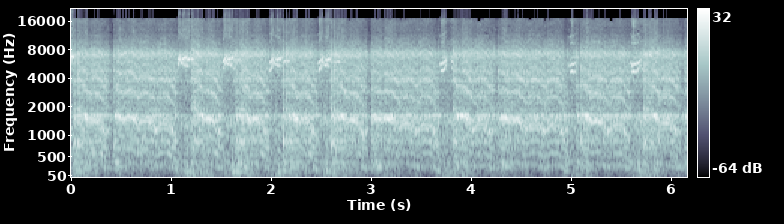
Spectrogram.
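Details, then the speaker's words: Toyota MR2 AW11 after cleaning injectors and distributor: repeated cranking with brief catches that never fire into a run, closest it has come; smoke seen, owner thinks from exhaust or intake; cause unconfirmed. "man you guys that's the closest it's ever been"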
